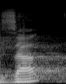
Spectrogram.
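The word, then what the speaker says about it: ظ: We were reading the zal soft zal but while reading zah you have to read it in a strong voice.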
